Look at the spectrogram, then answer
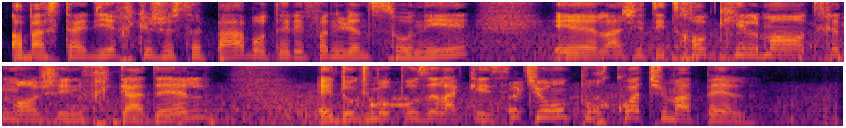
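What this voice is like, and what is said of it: Put-on Belgian French accent. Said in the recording (French): “tu vas devoir faire l'accent belge ... Je suis incapable de le tenir sur toute une conversation ... Oh, c'est ridicule.”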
